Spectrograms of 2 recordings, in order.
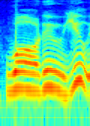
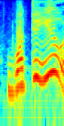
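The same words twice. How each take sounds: First: "What do you" run together as "wuh-ruh-you"; native linked sound. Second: "What do you" with T and D sounded; careful pronunciation. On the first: Teacher showing how natives sound, linked "What do you". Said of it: "이렇게 들리죠". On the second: Teacher showing the careful alternative, "What do you" fully articulated. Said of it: "라고도 할 수 있죠". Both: Shown as a demonstration.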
